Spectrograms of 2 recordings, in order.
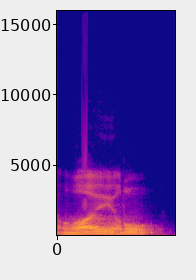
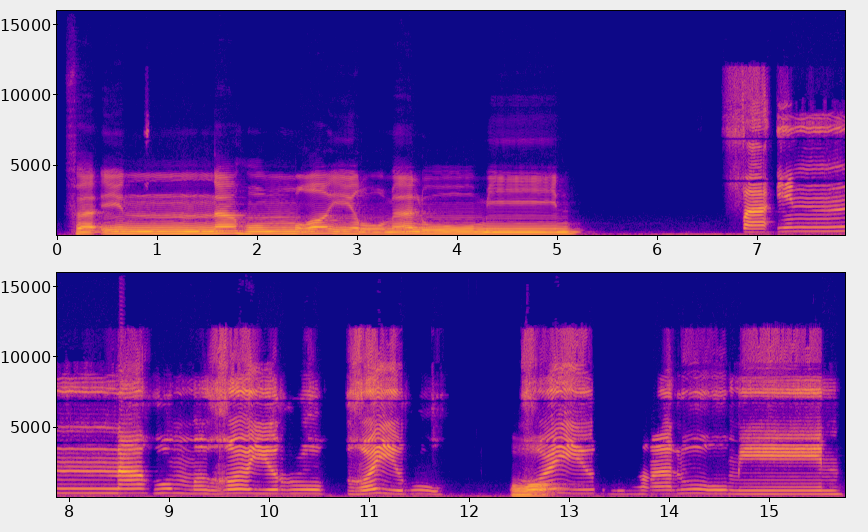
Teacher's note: Ru-nya juga tebal, sedikit getarannya, halus.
